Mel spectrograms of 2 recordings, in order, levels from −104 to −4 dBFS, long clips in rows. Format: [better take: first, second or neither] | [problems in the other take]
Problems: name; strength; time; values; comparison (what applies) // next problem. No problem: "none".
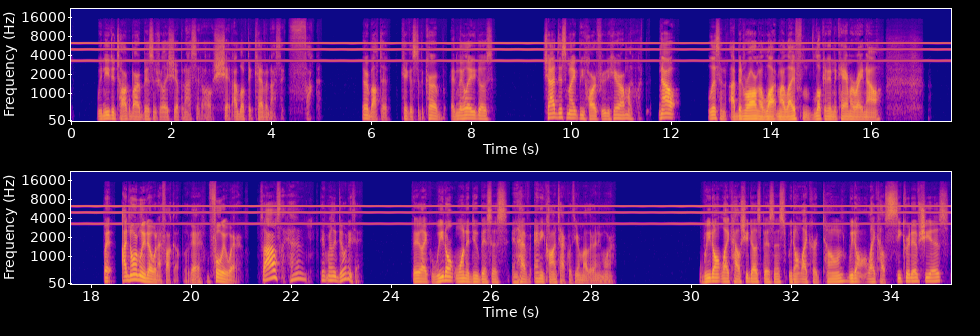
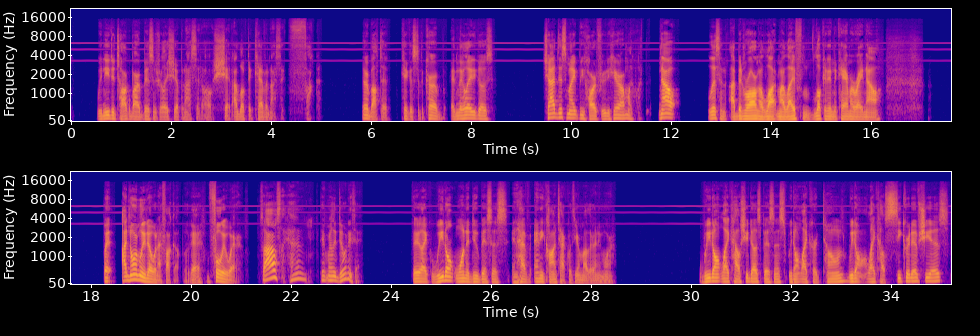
second | high-pitched whine; loud; throughout; 6 kHz, 7 dB below the speech; faint in the second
